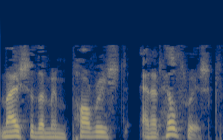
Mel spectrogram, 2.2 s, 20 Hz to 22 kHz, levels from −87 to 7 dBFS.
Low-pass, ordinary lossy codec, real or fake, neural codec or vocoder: 7.2 kHz; MP3, 24 kbps; fake; vocoder, 44.1 kHz, 128 mel bands, Pupu-Vocoder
